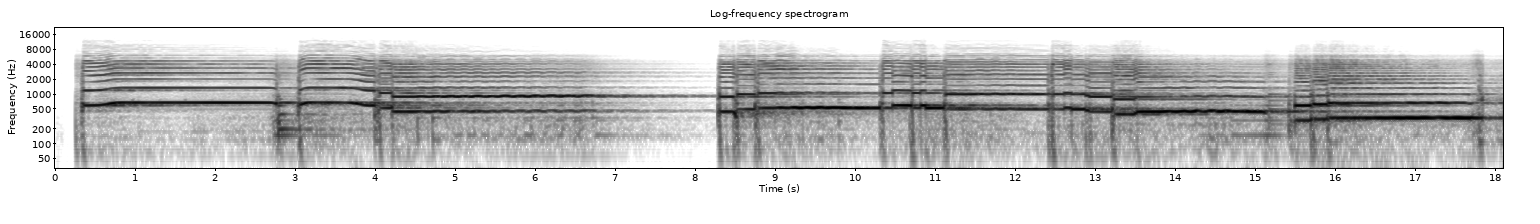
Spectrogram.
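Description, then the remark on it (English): An electric guitar plays the lead part of a song's intro with heavy distortion, sustained chords and single notes ringing out with thick harmonic overtones, loud, with a brief pause before the riff resumes. “Now, of course, I have distortion on it, so with the distortion, here's what it would sound like.”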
